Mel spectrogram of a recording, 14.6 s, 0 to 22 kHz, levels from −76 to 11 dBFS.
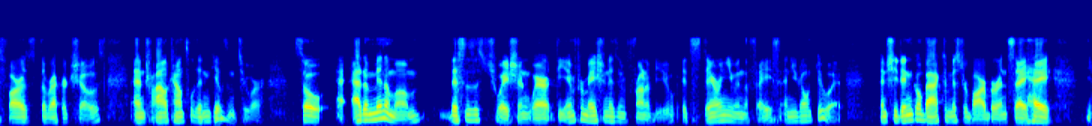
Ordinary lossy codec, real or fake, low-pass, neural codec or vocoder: Opus, 64 kbps; real; 7.2 kHz; none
